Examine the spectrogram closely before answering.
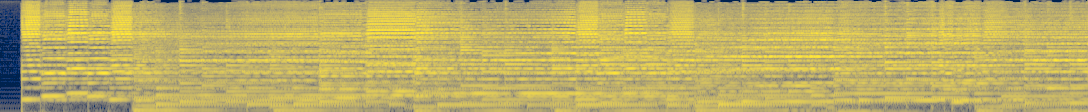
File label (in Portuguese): ROM SOU GRATA AO CARINHO E DEDICACAO MASC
